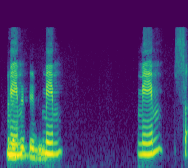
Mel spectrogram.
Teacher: makhraj muhaqq mim ya itu dari bibir dari kedua bibir yang dirapatkan. Makhraj muqadarnya alkhaisyum.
